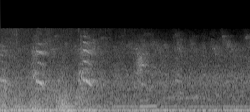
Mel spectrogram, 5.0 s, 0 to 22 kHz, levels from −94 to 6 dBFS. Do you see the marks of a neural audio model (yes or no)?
no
